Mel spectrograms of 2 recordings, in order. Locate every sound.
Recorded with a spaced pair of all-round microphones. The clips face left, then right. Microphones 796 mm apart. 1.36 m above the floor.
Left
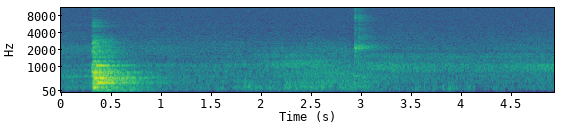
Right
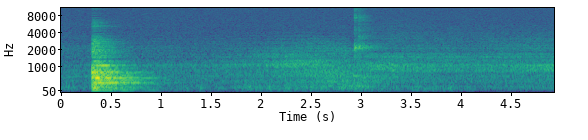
0.3 s tapping: 80° right, 6.5 m
2.9 s a finger snap: 55° right (ahead or behind), 4.5 m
